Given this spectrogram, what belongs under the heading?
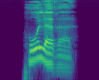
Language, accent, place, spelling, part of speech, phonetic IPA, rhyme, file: German, Germany, Berlin, hohlere, adjective, [ˈhoːləʁə], -oːləʁə, De-hohlere.ogg
- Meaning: inflection of hohl: 1. strong/mixed nominative/accusative feminine singular comparative degree 2. strong nominative/accusative plural comparative degree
